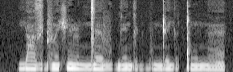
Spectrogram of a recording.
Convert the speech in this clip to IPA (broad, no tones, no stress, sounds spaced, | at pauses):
j a z ə ɖ v ɛ̃ ʃ ĩ ɭ ə̃ ŋ ŋ͡ǀ ɛ v u ɡ ẽ ɡ ɛ ɖ b u ŋ ɖ e j ɘ ǃ ũ ŋ ɛ̃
